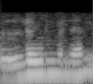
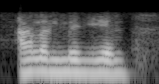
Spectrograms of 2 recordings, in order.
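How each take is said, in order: First: The word ends in a four-syllable '-inum' form. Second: The word ends in a five-syllable '-inium' form. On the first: This is the form the listener uses. "or aluminum as you call it" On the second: This is the speaker's own usual form. "I stick to mine"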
